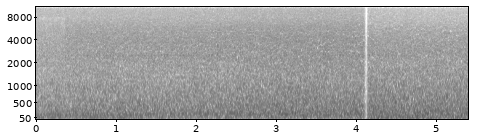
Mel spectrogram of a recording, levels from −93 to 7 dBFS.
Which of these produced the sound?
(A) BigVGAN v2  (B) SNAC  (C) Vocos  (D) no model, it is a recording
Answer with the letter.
D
